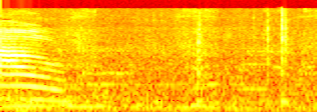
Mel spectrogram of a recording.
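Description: A tabby domestic cat gives one loud meow at the start, falling in pitch over about half a second.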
